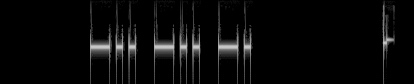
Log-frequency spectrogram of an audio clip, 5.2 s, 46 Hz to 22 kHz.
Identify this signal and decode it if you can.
Morse code, heard as a keyed tone, about 15 wpm, 700 Hz. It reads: DDN
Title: All Cut Numbers - 3-Digit 15wpm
